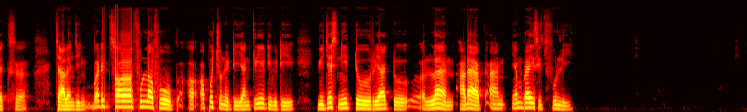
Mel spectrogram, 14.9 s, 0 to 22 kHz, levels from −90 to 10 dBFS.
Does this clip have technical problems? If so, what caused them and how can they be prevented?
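Yes: robotic sound from repeated short buffers between 2.04 and 2.62 s, after "uh challenging but" and before "full of hope". It's a rigid metallic buzz near 66.8 Hz, likely from a roughly 15 ms chunk replayed while most real audio got skipped. Keeping the audio buffer fed steadily prevents it.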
